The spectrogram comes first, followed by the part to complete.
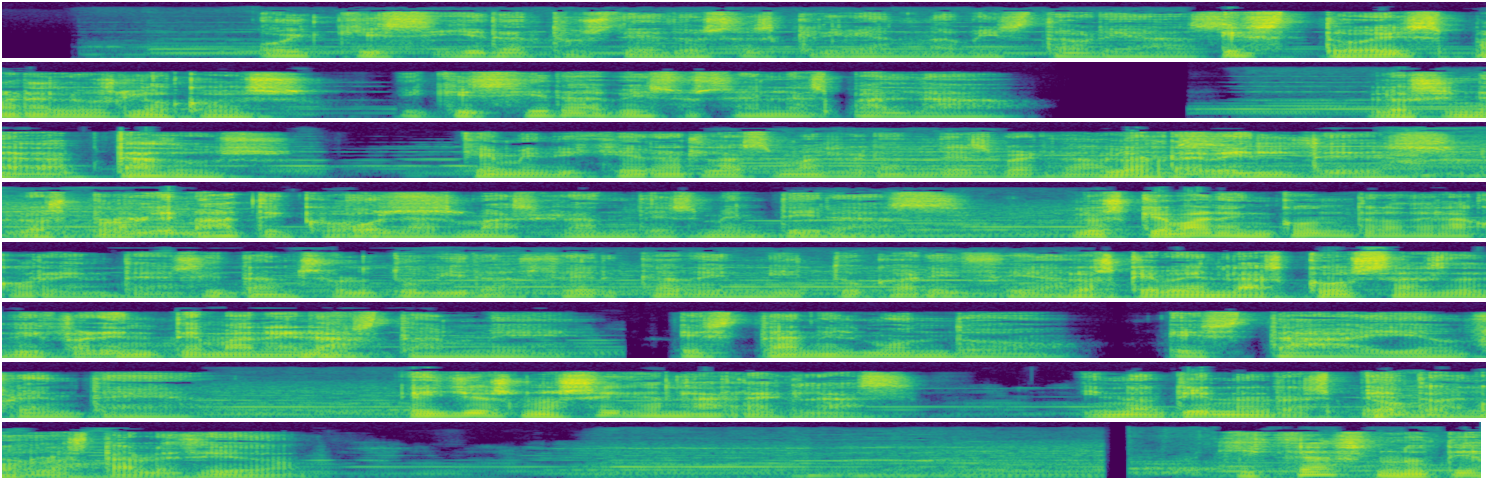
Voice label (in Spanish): natural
